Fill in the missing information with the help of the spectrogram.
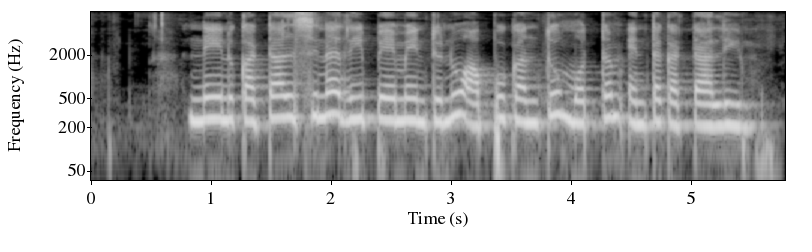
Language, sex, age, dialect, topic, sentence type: Telugu, female, 18-24, Southern, banking, question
